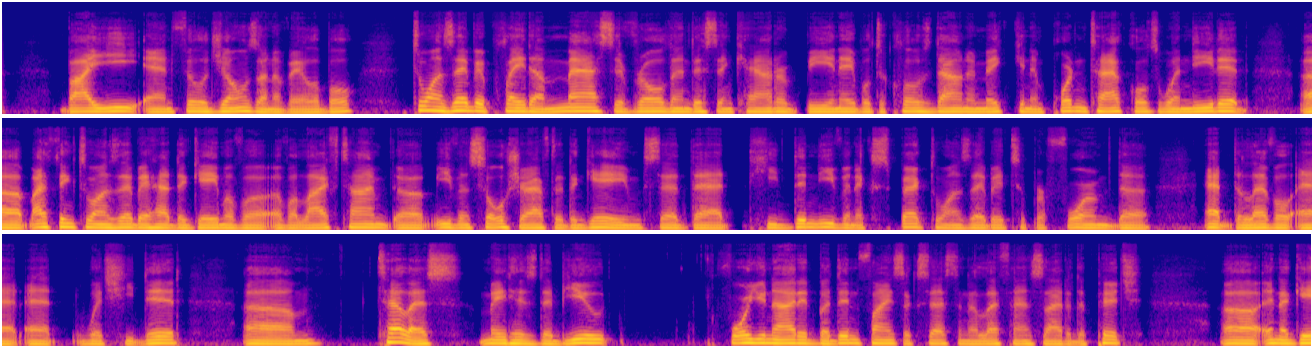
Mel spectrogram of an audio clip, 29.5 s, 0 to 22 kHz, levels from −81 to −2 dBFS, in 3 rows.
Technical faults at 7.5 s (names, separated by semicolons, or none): jitter buffer slow-down; scattered short gaps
